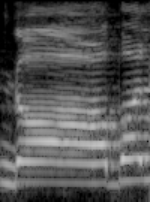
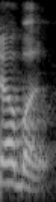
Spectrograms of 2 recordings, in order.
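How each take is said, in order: First: An O vowel sound is pronounced in the word. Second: No O vowel sound is pronounced in the word. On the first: The speaker calls it wrong. "આપણે ઓ નો pronunciation ડબલ નથી બોલતા" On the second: The speaker calls it right. "આપણે ડબલ"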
